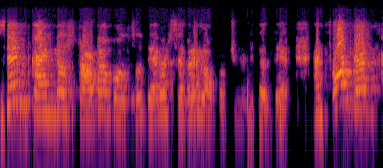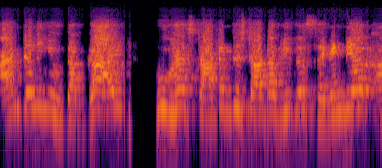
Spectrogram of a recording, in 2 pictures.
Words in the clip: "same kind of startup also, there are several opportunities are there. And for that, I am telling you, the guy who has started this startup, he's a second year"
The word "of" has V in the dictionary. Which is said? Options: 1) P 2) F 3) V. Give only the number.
3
